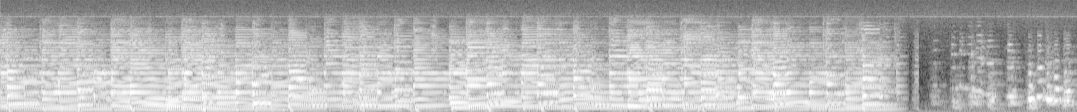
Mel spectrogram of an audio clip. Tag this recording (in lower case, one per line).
music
